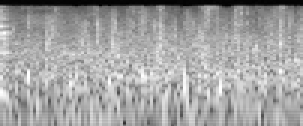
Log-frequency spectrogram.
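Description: Footsteps run on wet cobblestones.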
